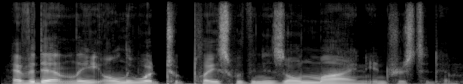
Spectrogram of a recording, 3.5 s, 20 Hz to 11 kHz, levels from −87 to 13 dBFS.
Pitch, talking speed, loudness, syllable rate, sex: 130 Hz, 190 wpm, -19 LUFS, 6.1 syllables/s, male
